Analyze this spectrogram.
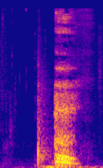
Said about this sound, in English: I need a sip.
